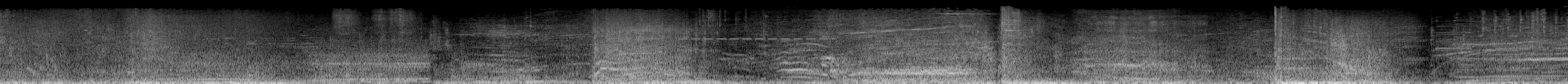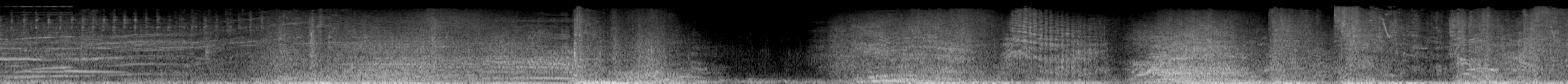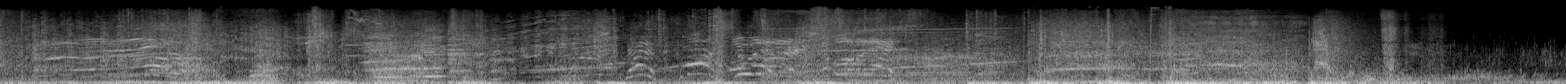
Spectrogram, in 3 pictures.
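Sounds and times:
low rumble: 0:10.2 - 0:25.8, 0:42.6 - 0:47.0.

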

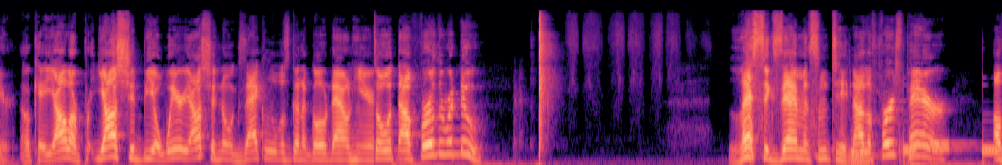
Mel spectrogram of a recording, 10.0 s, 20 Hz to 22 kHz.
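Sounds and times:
sharp hand clap: 0:05.4 - 0:05.7.

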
